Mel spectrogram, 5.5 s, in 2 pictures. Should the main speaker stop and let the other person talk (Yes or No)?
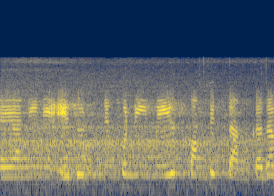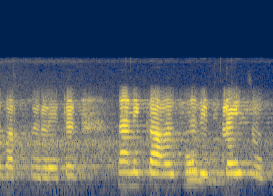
No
